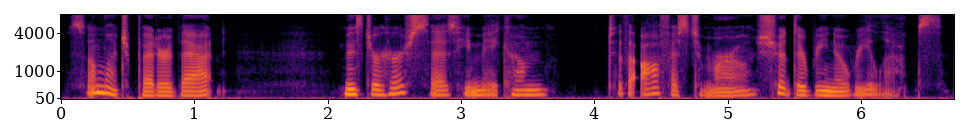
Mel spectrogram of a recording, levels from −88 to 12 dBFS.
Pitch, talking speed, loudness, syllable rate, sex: 165 Hz, 180 wpm, -20 LUFS, 5.2 syllables/s, female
